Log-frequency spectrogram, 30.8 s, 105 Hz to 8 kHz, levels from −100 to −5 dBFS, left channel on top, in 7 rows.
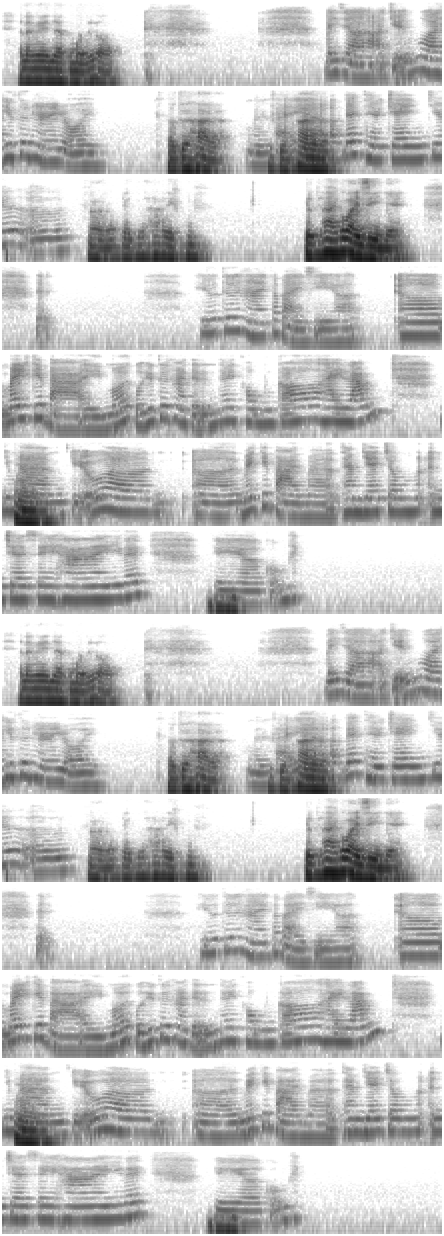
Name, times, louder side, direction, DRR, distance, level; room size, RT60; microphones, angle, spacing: voice 1, 0.2-1.1 6.1-6.6 7.2-7.7 9.7-10.8 11.8-12.9 22.1-22.5 28.5-28.8, left 1 dB, 10° left, 0.3 m, -25 dB
voice 2, 1.4-2.0 2.6-5.4 6.8-9.5 13.1-13.7 14.7-16.8 17.1-29.3, left 1 dB, 85° left, 3.2 m, -47 dB
11.5 x 4.0 x 4.1 m
head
